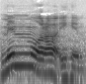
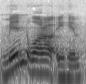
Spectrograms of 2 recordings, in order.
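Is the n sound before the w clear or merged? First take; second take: merged; clear. First: The n sound merges into the following w. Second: The n sound is pronounced clearly before w. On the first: "تدغم النون مع منه الواو" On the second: "تلفظ النون"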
